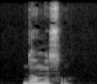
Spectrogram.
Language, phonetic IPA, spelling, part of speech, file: Polish, [ˈdɔ̃mɨsw̥], domysł, noun, LL-Q809 (pol)-domysł.wav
